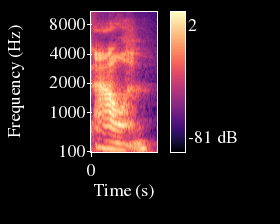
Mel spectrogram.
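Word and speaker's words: Alain: d12 blessings yeah i think my name is alan a-l-a-i-n allen is a-l-a-n i know but you pronounce your name however you want a pronunciation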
